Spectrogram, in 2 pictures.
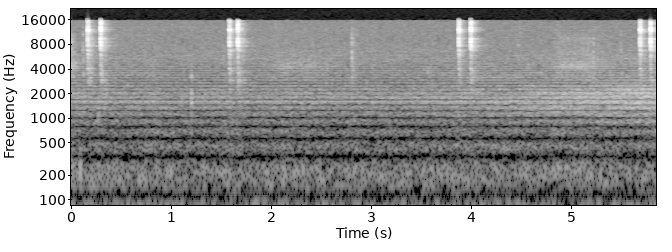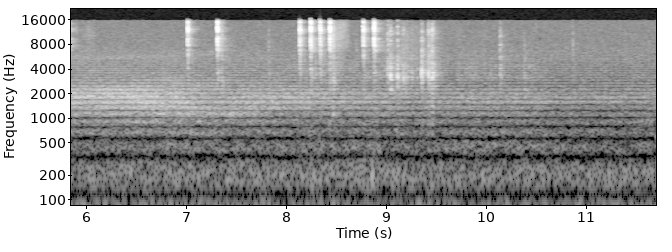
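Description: Sparse keystrokes on a computer keyboard as a folder location is typed in on a PC, short scattered clicks over a steady low hum with no talk.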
